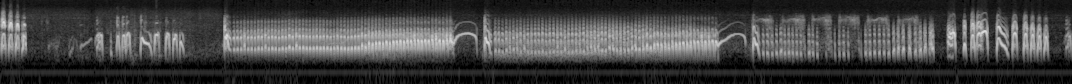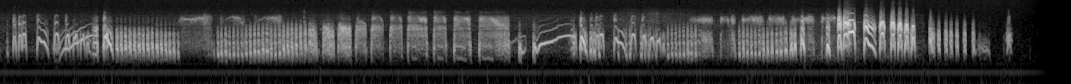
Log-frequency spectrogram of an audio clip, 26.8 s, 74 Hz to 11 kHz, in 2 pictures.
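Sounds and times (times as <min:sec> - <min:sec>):
European storm petrel churring call: 0:00.0 - 0:26.1.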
